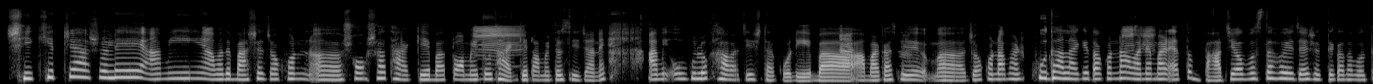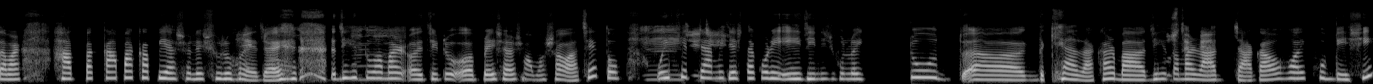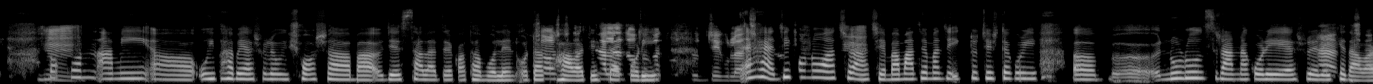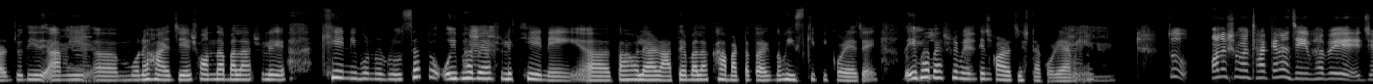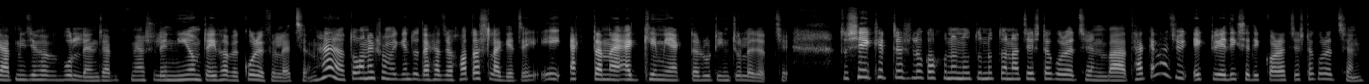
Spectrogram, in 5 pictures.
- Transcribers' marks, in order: static; distorted speech; chuckle; "চেষ্টা" said as "চেস্তা"; unintelligible speech
- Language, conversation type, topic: Bengali, podcast, ডায়েটে ছোট ছোট বদল আনার জন্য আপনার কৌশল কী?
